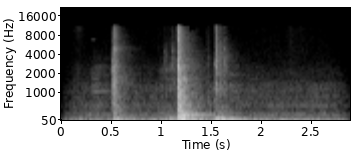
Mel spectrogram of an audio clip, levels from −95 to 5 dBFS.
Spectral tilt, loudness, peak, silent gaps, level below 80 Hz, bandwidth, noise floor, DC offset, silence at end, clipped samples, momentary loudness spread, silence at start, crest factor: -4.5 dB/octave; -26 LUFS; -4 dBFS; none; -30 dBFS; 11.5 kHz; -47 dBFS; under 0.1%; 0.1 s; under 0.1%; 24 LU; 0.15 s; 24 dB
